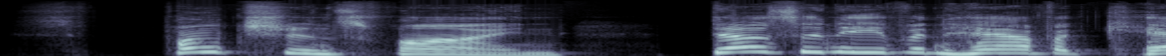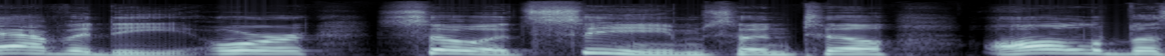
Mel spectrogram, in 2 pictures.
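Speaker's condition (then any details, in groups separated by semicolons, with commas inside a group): No condition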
